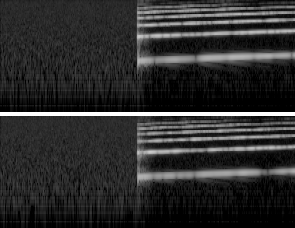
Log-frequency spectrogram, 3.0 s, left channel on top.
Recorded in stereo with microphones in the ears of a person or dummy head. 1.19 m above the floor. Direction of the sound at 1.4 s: 25° left (ahead or behind).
